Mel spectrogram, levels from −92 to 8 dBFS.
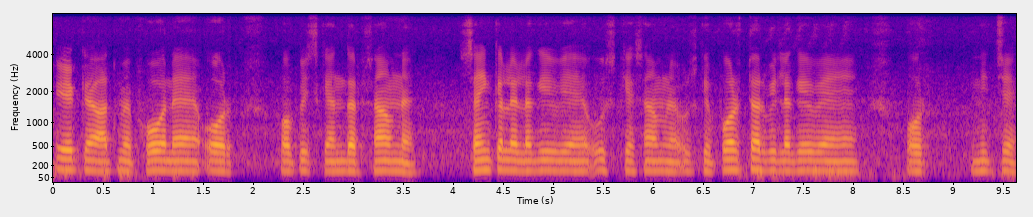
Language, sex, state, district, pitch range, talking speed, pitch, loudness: Hindi, female, Rajasthan, Bikaner, 130-135 Hz, 160 wpm, 130 Hz, -19 LUFS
